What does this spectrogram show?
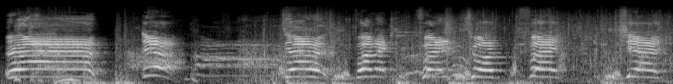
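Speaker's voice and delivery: high, forceful bursts of shouting; combat yelling. Real, not acted. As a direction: yell with every blow. Yelling while fighting zombies.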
